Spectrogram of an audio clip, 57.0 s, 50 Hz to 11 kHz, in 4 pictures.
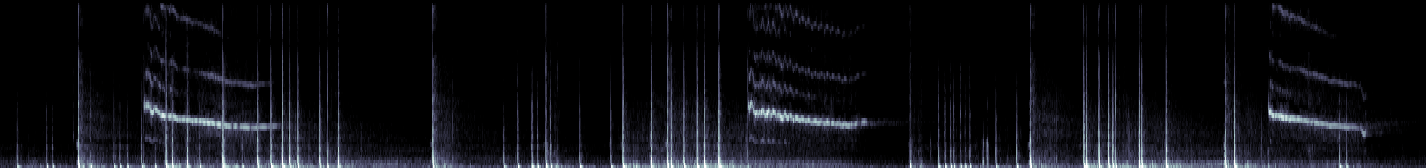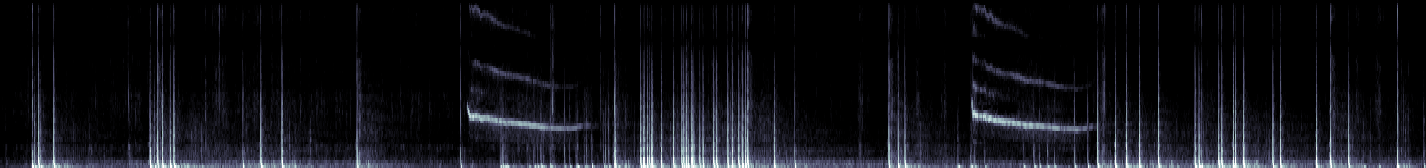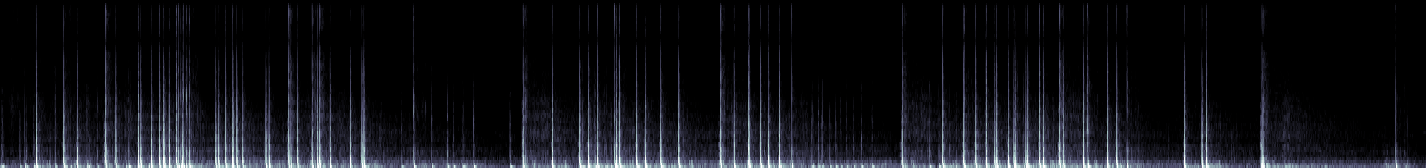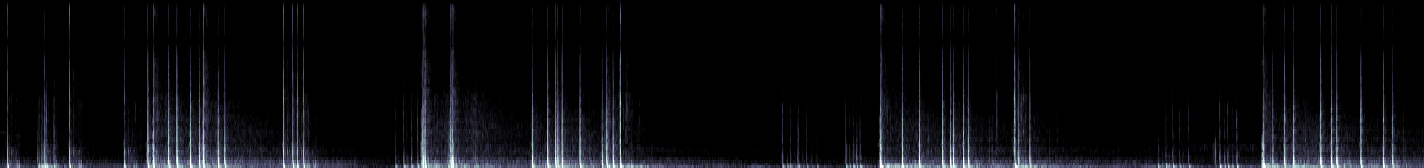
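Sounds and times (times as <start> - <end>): fireworks bangs and crackling: 0.0 - 57.0
falling high whistle: 7.5 - 9.0, 12.7 - 14.1, 18.9 - 20.3, 24.0 - 25.2.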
